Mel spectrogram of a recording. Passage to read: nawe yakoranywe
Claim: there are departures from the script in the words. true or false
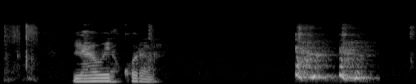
false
